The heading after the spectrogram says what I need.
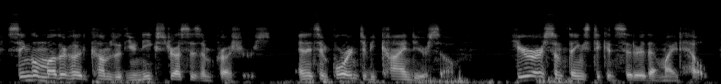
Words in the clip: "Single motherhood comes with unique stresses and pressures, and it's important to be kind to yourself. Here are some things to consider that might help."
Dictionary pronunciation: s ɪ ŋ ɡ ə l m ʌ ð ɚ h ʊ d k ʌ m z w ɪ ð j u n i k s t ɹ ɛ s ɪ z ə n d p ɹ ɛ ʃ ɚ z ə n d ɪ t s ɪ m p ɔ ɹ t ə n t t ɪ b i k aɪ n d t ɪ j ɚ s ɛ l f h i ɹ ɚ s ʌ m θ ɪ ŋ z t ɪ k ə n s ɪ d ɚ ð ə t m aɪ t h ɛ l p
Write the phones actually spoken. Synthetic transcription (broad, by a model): s ɪ ŋ ɡ l m ʌ ð ɚ h ʊ d k ʌ m z w ɪ ð j u n i k s t ɹ ɛ s ɪ z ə n p ɹ ɛ ʃ ɚ z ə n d ɪ t s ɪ m p ɔ ɹ t n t t ɪ b i k aɪ n t ɪ j ɚ s ɛ l f h i ɹ ɚ s ʌ m θ ɪ ŋ z t ɪ k ə n s ɪ d ɚ ð ə t m aɪ t h ɛ l p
